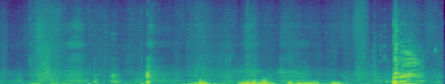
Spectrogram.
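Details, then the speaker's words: Several deep, harsh coughs from a horse outdoors, amid shuffling and hoof sounds; owner wonders if he has a cold or something stuck in his throat, coughs accompanied by new flatulence; horse cough. "Does he have a cold? I mean, he's in good spirits. The cough fart, that's new."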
